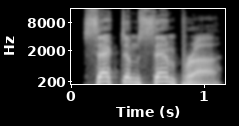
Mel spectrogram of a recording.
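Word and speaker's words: Sectumsempra: Sectum Sempra. 2 syllables, sharp as a knife.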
